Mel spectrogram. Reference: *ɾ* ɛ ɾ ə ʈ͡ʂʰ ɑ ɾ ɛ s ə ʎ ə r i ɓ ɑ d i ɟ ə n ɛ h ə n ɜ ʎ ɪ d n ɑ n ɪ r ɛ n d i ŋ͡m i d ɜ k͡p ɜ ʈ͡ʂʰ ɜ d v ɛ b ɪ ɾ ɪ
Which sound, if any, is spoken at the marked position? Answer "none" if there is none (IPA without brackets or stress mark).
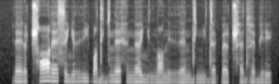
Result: ɾ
